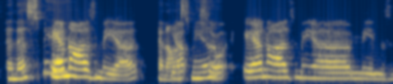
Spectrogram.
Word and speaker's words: anosmia: Pronounce that word, anosmia? Anosmia.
